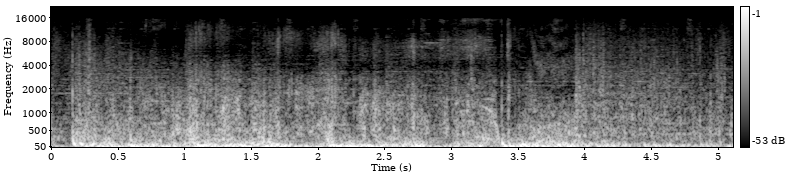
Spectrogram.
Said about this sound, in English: Okay. Explosion combo.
